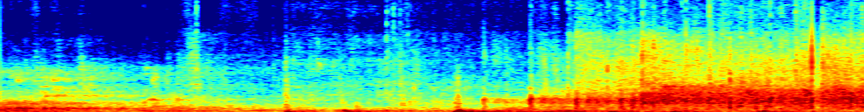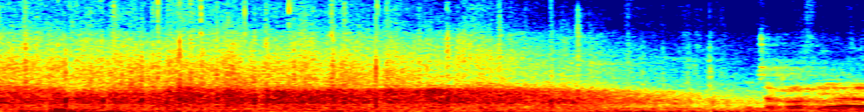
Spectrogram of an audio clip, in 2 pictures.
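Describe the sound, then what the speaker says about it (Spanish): Audience in a lecture hall applauding after a talk about Villamediana de Iregua and the monastery of San Prudencio de Monte Laturce; steady, full clapping swells after a few seconds and holds to the end, with faint speech underneath at the start. "Un aplauso."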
